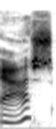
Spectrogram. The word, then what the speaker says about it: Axe: Oh, and I did go to Ash, which is on Abbott Kinney. So it looks like it's spelled Axe, but they pronounce it Ash.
